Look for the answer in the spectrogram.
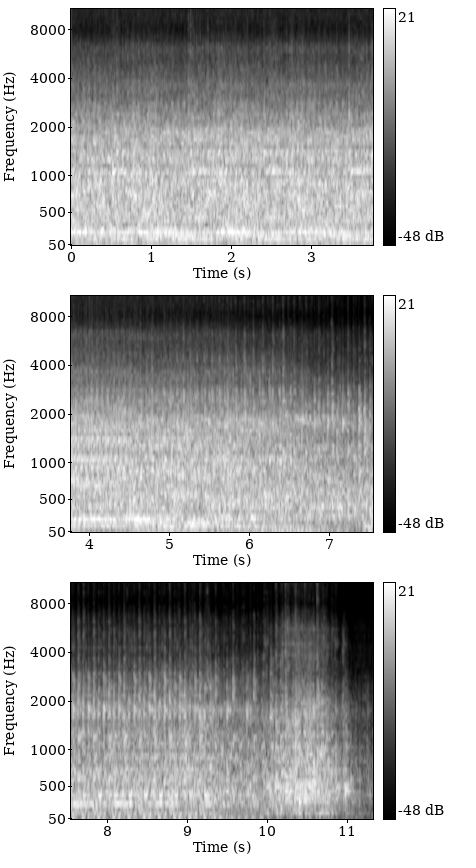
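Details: Powertrac tractor diesel after fuel pump drop timing set: loud clatter steady at high revs then winding down smoothly, no misses or knocks; normal revving.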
